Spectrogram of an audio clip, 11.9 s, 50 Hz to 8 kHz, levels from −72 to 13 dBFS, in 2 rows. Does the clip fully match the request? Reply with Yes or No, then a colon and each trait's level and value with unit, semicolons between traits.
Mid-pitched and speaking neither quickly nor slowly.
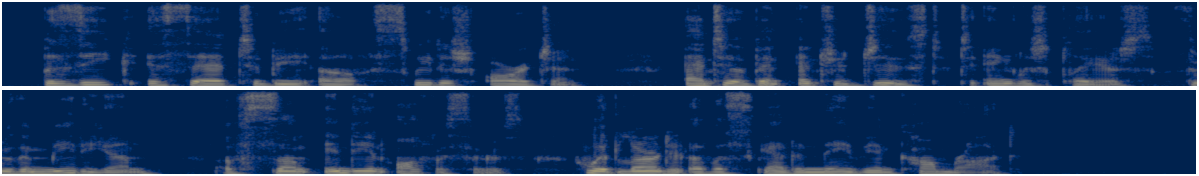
Yes: medium, 150 Hz; average, 155 wpm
